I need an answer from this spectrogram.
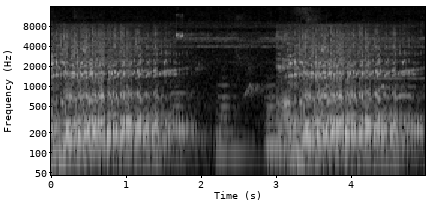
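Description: A recorded animal roar played twice, each a rough, loud growl about two seconds long, the second a near copy of the first.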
